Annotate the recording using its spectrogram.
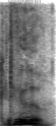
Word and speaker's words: Cthulhu: Cthulhu. Am I saying that right? – Cthulhu. – Cthulhu. Cthulhu. Not Cthulhu.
